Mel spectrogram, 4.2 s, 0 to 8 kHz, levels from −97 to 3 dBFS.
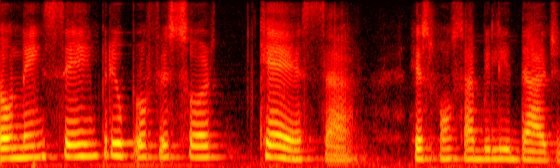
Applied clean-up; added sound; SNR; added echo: none; none; none; none.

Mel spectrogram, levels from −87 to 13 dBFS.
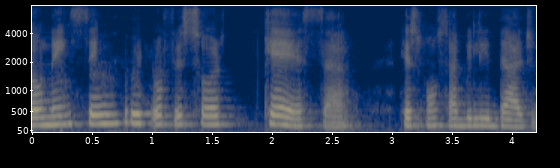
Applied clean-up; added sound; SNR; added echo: neural separator model SepFormer DNS4.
